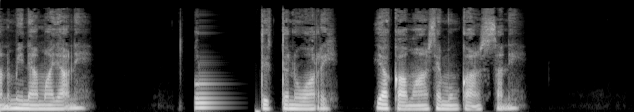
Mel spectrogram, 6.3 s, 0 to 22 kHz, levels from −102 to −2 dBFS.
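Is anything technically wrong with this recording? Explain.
Yes, the audio has network packet-loss faults clustered between about 1.5 and 2.6 s.

Short concealed packet loss occurs at 1.55–1.59 s and 1.65–1.68 s. About 20 ms of audio failed to reach the decoder in time each time, and the receiver extended the preceding sound to cover it before blending back. Each gap is heard as a brief smear or wobble.

A burst of packet loss follows at 1.84–1.96 s, where roughly 100 ms went missing in a row. The receiver continued the last sound while fading it down, producing a held buzz or dying hiss. The audio then resumes further along with that stretch gone.

At 2.00–2.57 s there is what is likely a long network dropout, with about 560 ms lost. The concealment stretches the last sound into a fading tail, which gives way to roughly 160 ms of silence before the audio returns with that section absent.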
